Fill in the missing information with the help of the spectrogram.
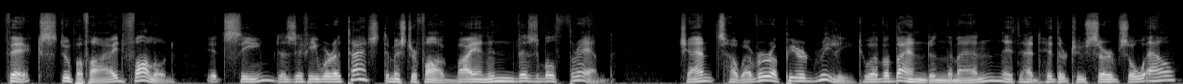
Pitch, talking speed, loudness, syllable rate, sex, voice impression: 130 Hz, 160 wpm, -18 LUFS, 5.1 syllables/s, male, very masculine, very adult-like, old, very thick, relaxed, powerful, bright, hard, muffled, slightly fluent, slightly raspy, cool, intellectual, sincere, calm, very mature, very friendly, reassuring, very unique, very wild, slightly lively, strict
